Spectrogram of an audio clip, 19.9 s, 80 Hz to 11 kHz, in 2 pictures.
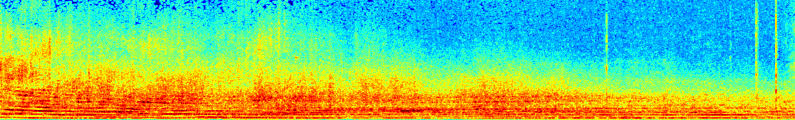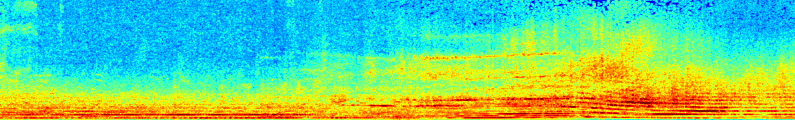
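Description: Loud, continuous high-pitched engine whine from Indy race cars at speed at the 1993 Indianapolis 500, layered and droning, with a sharp pitch bend near the end as one car sweeps past.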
